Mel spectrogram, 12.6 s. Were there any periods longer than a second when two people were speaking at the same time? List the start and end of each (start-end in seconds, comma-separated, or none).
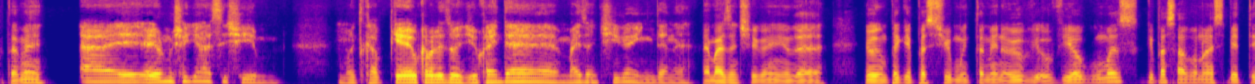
none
